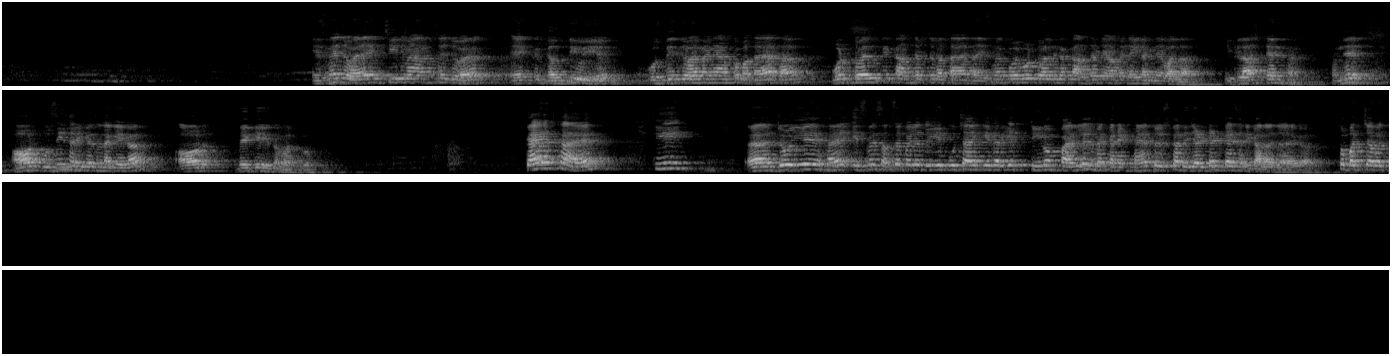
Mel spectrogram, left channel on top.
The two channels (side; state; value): right; silent; digital silence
